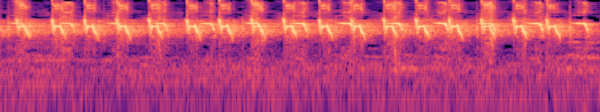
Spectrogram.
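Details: Bar-winged prinia, six birds, singing loud rapid chirping phrases, high notes repeated about five times a second, each a quick down-slurred chip, steady and unbroken throughout.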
